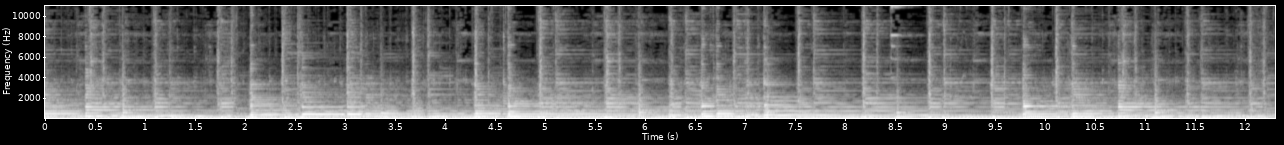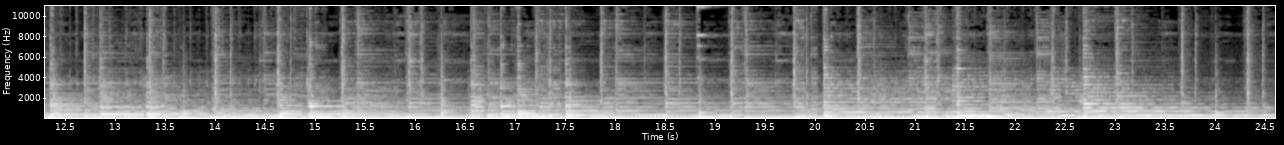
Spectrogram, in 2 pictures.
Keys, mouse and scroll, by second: 4.5 click, 6.0-8.8 drag, 8.8 0, 13.2 click, 15.1 s, 18.4 g.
